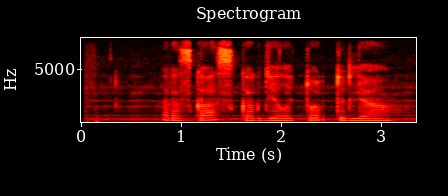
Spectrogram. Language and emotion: Russian, neutral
